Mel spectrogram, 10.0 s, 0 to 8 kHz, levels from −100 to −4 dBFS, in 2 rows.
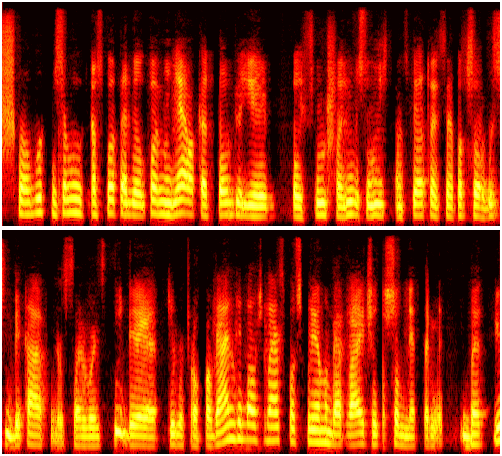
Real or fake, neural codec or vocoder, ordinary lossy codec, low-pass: fake; codec, 16 kHz, 1 kbps, FreqCodec, larger model; AAC, 48 kbps; 7.2 kHz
